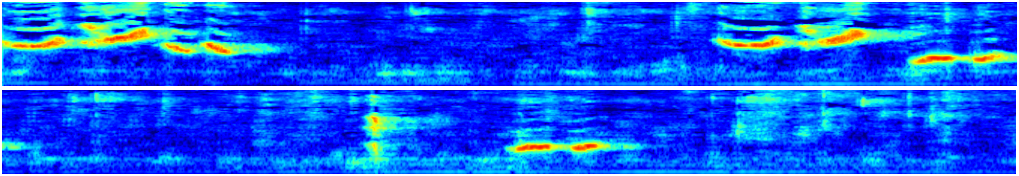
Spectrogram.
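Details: Chestnut-rumped babbler song, used as a lure and tutor recording for training birds: bright whistled phrases sliding around high pitches, each followed by lower paired whistles, in bursts about every two seconds with clean silence between.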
